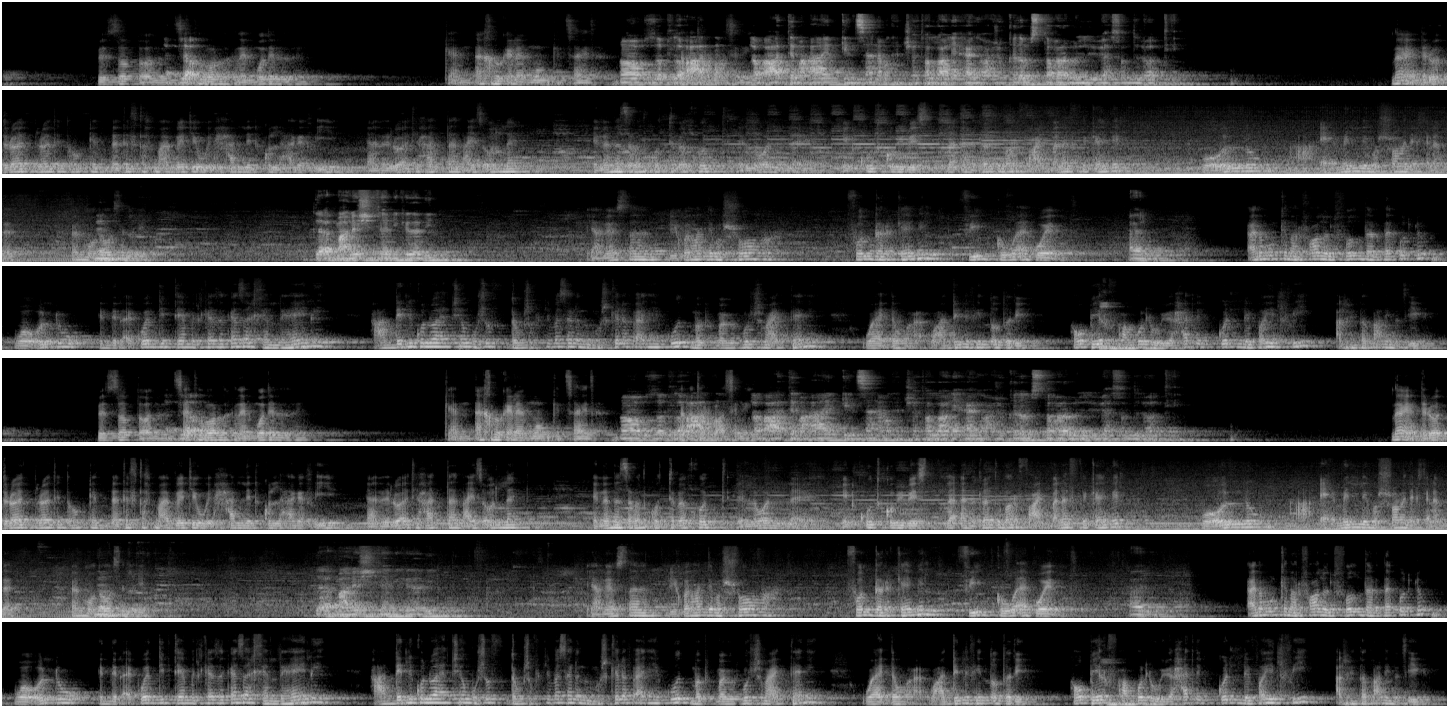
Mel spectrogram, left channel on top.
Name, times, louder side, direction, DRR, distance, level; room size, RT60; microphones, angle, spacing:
voice 1, 1.0-3.1 4.4-6.2 6.8-7.5 13.9-17.8 18.1-19.6 20.4-25.7 26.4-29.0 29.6-30.3 34.7-36.7 37.3-39.5 41.4-46.6 47.0-51.5 52.0-53.6 54.0-57.6, right 2 dB, 25° right, 7 dB, 0.4 m, -21 dB
voice 2, 6.2-11.8 29.8-30.1 32.0-33.3 40.2-40.5 54.3-54.4, left 1 dB, 80° left, 2 dB, 1.1 m, -21 dB
sound 1, 14.2-27.9, left 1 dB, 30° left, 0.5 m, -30 dB
sound 2, 21.8-40.8, right 2 dB, 65° right, 0.8 m, -37 dB
sound 3, 24.3-30.0, equal, 55° left, 2.2 m, -32 dB
10.5 x 4.1 x 2.7 m, 1.2 s
head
